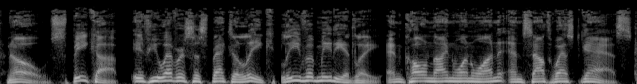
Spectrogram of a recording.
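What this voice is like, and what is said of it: Deep narrator voice. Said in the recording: “Deep Voice Narrator”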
